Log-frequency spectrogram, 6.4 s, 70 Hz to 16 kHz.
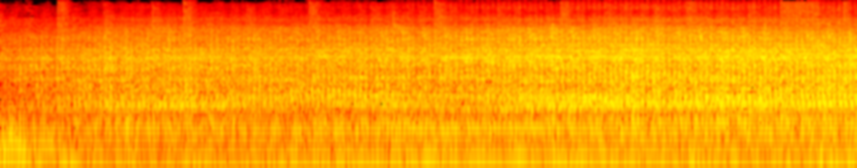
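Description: A 2008 Toyota Fortuner 3.0V 4x4 automatic with a diesel engine idles steadily, a constant low rumble with mechanical clatter and knock, heard close and unbroken with no talking.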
